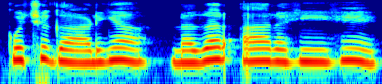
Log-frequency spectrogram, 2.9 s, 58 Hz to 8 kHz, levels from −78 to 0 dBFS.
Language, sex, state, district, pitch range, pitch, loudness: Hindi, female, Madhya Pradesh, Bhopal, 215-240 Hz, 225 Hz, -14 LUFS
